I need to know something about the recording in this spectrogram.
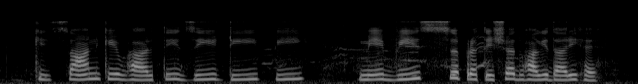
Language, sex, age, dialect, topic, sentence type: Hindi, female, 36-40, Kanauji Braj Bhasha, agriculture, statement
